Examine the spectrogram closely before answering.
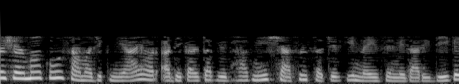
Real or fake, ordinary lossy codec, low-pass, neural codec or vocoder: real; Opus, 64 kbps; 3.6 kHz; none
